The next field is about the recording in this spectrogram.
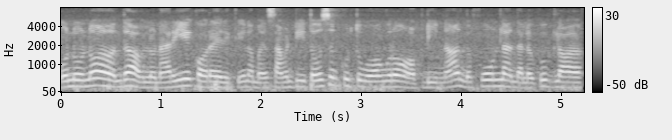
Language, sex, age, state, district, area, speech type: Tamil, female, 18-30, Tamil Nadu, Tiruvarur, urban, spontaneous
